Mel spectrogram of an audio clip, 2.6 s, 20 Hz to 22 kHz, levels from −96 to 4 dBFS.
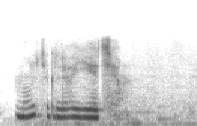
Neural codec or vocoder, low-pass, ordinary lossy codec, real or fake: none; 7.2 kHz; Opus, 24 kbps; real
